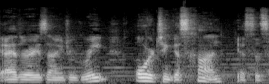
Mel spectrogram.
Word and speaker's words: Genghis Khan: India is notable for not being conquered by either Alexander the Great or Genghis Khan, yes, that's how you pronounce his name.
